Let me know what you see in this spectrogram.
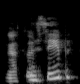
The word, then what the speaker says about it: Nassib: Nassib.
